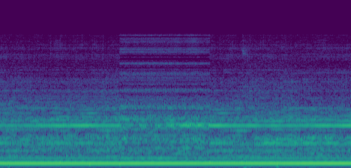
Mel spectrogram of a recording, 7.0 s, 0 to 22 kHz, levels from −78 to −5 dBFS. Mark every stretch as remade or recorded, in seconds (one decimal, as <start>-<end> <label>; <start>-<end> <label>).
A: 0.0-2.4 recorded; 2.4-4.2 remade; 4.2-7.0 recorded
